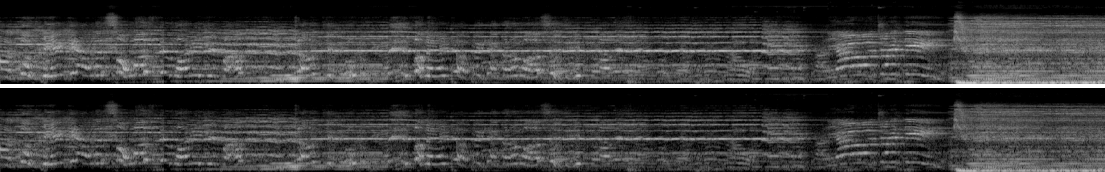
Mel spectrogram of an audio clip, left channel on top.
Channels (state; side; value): quieter; right; 4.9 dB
